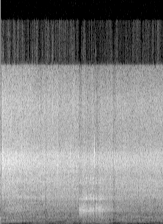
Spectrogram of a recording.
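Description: Garlic and ginger paste sizzling in hot oil for chicken jalfrezi, a steady close hiss with brief stirring scrapes partway through, no talking.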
